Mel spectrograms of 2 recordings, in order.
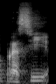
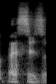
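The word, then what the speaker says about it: précis: तो सिंगुलर है तो प्रेसी एंड प्लूरल होगा तो प्रेसिस हो जाएगा।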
